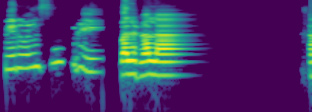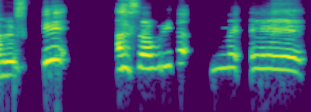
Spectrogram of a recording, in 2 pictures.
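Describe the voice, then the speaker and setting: High-voiced teenage Mexican girl, earnest. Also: animated, takes it slowly, faint music behind. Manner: earnest, searching for words, frequent restarts and rhetorical questions. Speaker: essay contest participant. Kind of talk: unscripted talk at a youth colloquium.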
